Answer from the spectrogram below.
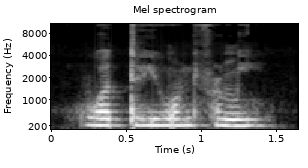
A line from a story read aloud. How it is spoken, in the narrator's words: His voice was shaky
